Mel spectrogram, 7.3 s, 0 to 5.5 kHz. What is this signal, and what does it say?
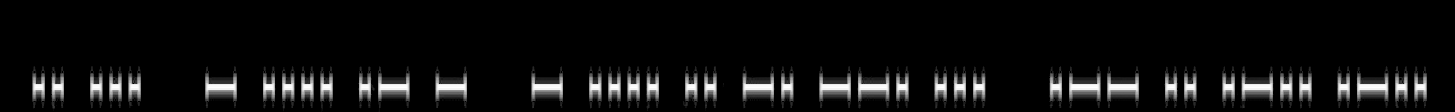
Morse code, heard as a keyed tone, about 25 wpm, 600 Hz. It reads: IS THAT THINGS WILL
